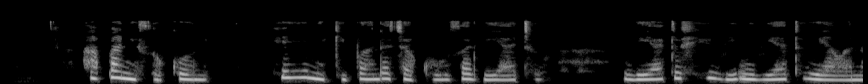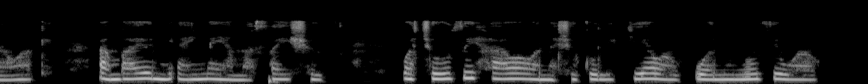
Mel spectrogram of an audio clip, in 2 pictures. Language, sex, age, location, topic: Swahili, female, 18-24, Nakuru, finance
